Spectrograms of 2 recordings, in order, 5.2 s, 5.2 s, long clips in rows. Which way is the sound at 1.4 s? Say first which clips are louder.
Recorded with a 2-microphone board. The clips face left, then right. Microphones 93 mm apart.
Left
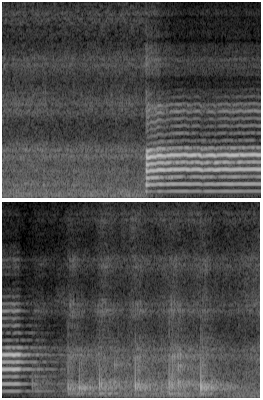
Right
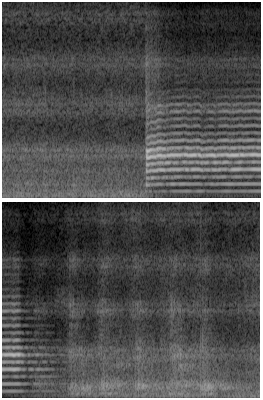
Left 4 dB; 35° left (ahead or behind).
